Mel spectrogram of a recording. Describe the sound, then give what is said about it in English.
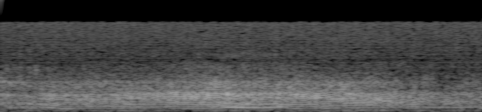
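The engine of a stolen car rumbles steadily as escaped convicts drive off in it, its low drone swelling slightly midway before holding on. No one speaks. “radio calls went out to Pennsylvania state officers to be on the lookout for the collegiate car stolen by the convicts in their headlong flight”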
